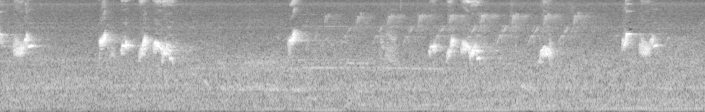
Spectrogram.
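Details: Red-whiskered bulbul with a sharp, bustling voice, recorded while being trapped: quick clusters of bright, slurred chirps, a lone note, then scattered warbled phrases over faint background hiss.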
